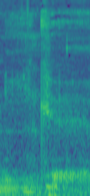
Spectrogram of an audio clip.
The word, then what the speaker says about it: Nike: Und das wird dann anders ausgesprochen. Nike, so griechisch.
